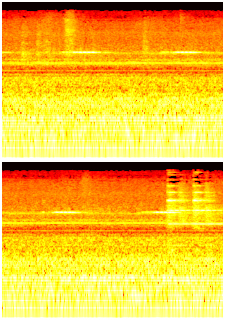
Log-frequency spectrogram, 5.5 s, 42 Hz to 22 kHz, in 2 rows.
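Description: Steady low hum of a stopped Queensland Rail IMU 120-series electric multiple unit, heard from inside the passenger car. Over it a short high beep repeats about every 1.3 seconds, typical of the door-release signal while the push-button plug doors are enabled. Near the end come two brief, higher, fuller tones.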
